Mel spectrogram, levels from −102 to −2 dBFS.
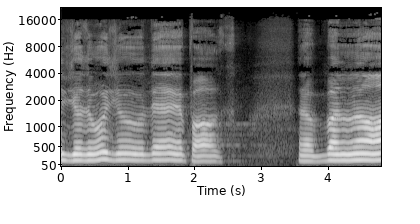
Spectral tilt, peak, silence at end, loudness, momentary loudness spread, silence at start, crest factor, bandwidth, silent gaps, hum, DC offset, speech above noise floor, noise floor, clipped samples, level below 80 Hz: -7 dB/octave; -2 dBFS; 0 s; -19 LUFS; 10 LU; 0 s; 18 dB; 16.5 kHz; none; none; under 0.1%; 35 dB; -53 dBFS; under 0.1%; -64 dBFS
